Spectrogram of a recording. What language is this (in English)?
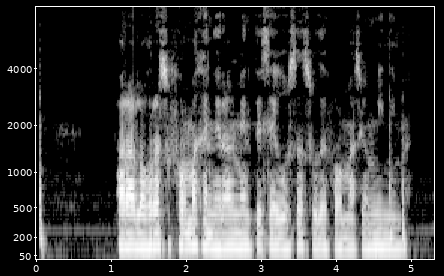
Spanish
